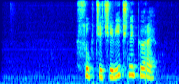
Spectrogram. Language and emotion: Russian, neutral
